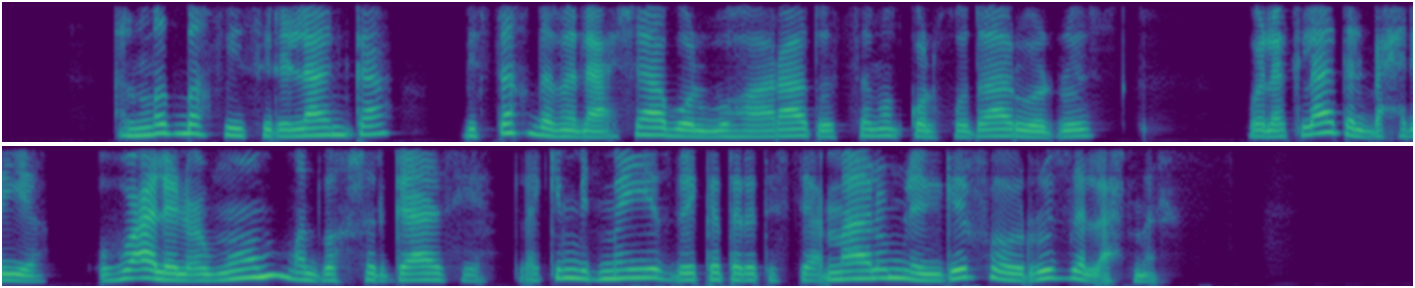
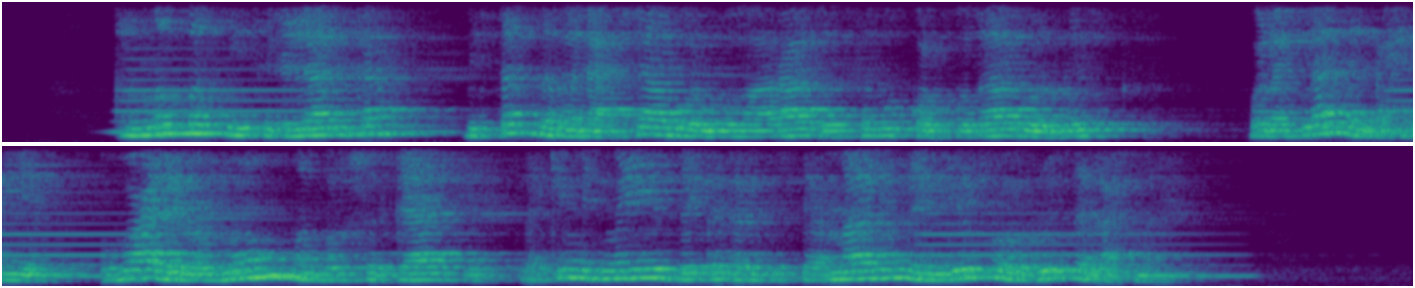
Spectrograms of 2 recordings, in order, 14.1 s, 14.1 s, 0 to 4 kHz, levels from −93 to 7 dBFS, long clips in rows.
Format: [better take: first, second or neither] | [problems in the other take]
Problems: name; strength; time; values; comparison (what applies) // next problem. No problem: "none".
first | background sound (Wind instrument, woodwind instrument); 17 dB below the speech // room echo; dies away in 2 s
